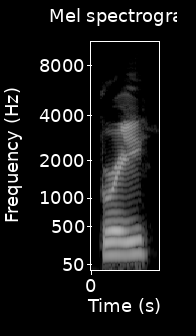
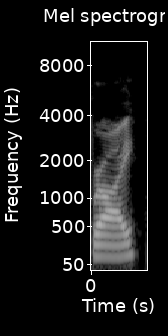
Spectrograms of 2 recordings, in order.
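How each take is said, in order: First: The name sounds like the cheese brie. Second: The name does not sound like the cheese. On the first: The speaker calls it right. "pronounced Brie, like the cheese" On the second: The speaker calls it wrong. "not Bry"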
